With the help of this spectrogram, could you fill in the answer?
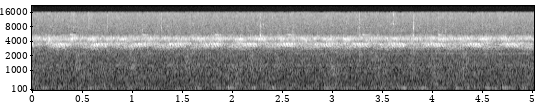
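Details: Late-summer insect voices at midnight near a house in Yurihama, Tottori, Japan, September 2020: continuous high-pitched pulsing trill holding two even tones throughout, faint soft wood-fire crackling underneath.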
